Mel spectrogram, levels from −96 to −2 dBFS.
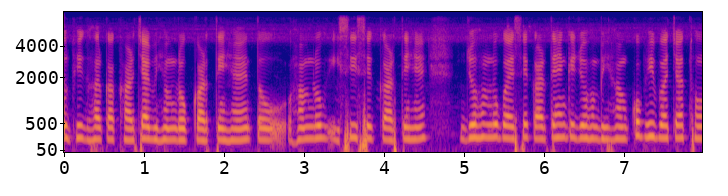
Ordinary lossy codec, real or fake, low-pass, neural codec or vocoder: none; real; 7.2 kHz; none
